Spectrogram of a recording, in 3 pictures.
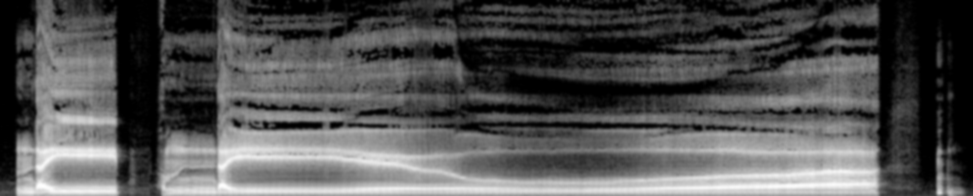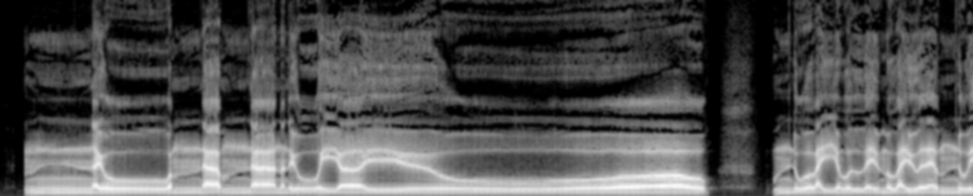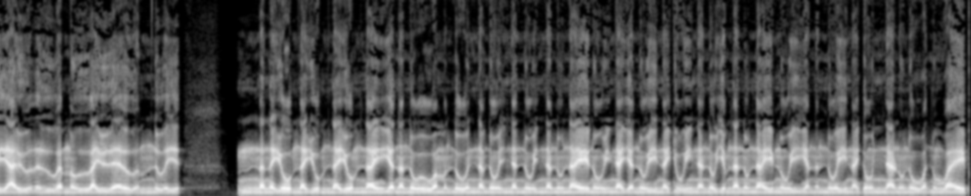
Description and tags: Assortment of Tuvan-esque throat singing and loop opportunities - all done with my vocals, no processing.
singing, detroit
